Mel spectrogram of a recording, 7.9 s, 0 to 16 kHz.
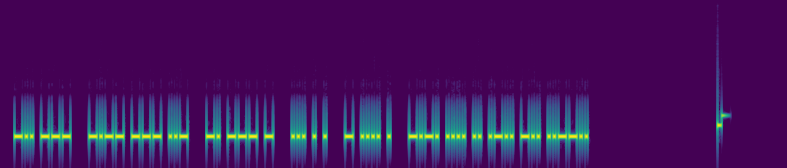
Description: Morse code, heard as a keyed tone, about 44 wpm, 700 Hz. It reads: DO YOU NOT SEE THE CHILD?
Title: Sentences from Top 800 Words 45wpm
